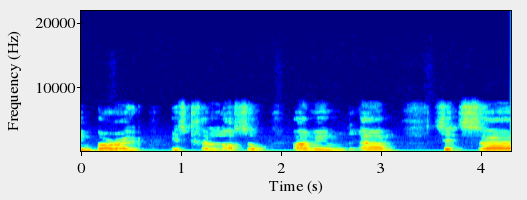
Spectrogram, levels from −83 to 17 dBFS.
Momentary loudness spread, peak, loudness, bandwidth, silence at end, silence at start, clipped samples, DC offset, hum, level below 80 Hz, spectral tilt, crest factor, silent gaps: 12 LU; 0 dBFS; -18 LUFS; 8.2 kHz; 0 s; 0 s; under 0.1%; under 0.1%; none; -56 dBFS; -5 dB/octave; 16 dB; none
